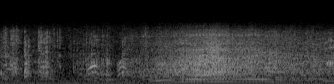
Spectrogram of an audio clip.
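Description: A car rolls and crunches over rocks down a slope.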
